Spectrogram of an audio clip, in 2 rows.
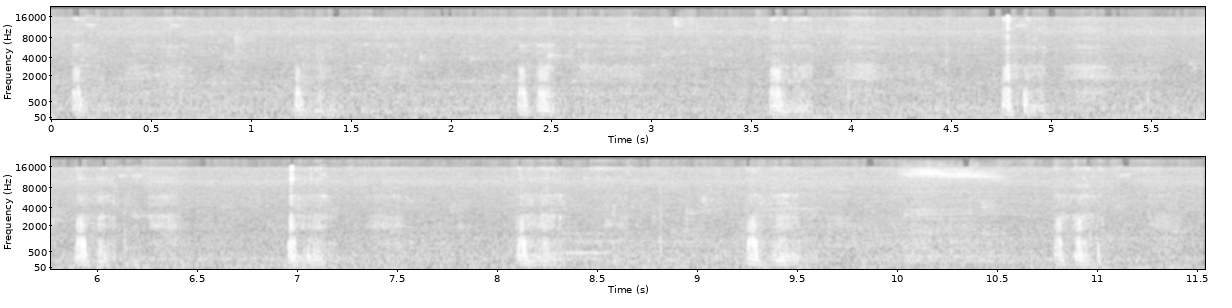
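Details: Sleeping Miniature Schnauzer puppy, two months old, snoring in deep sleep: about ten soft, noisy snorts repeating roughly every 1.2 seconds, with a low room hum underneath.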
